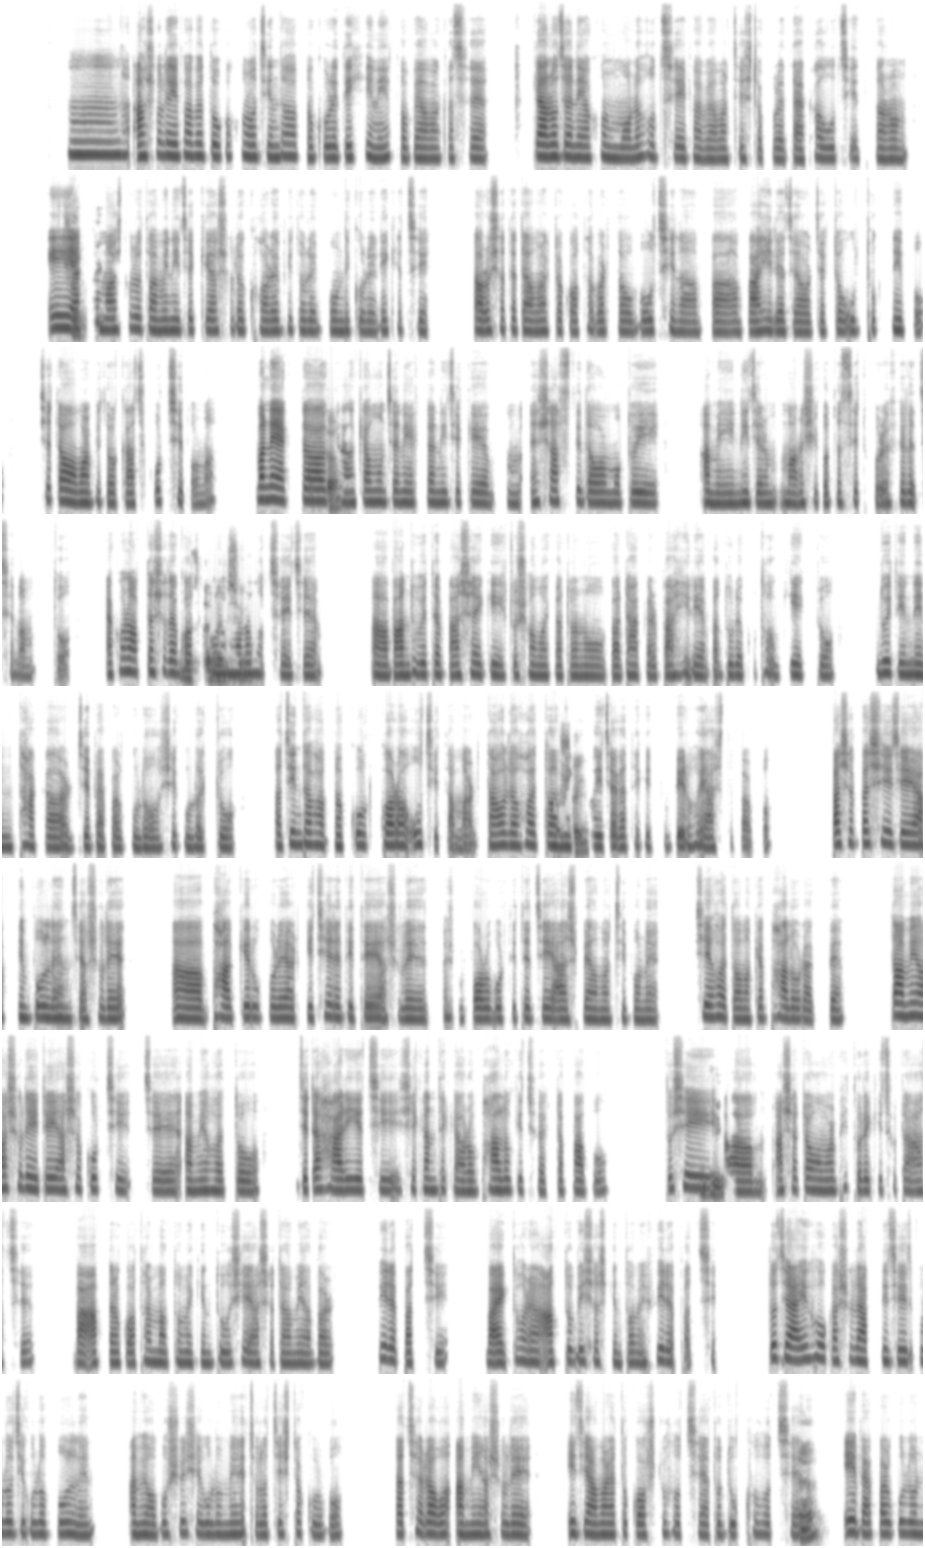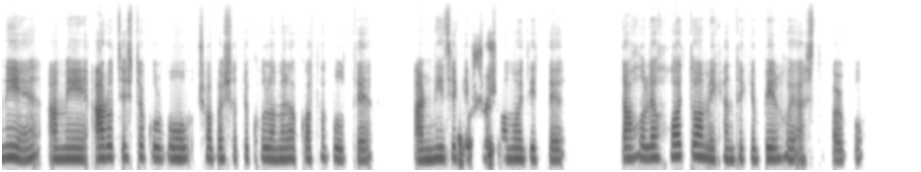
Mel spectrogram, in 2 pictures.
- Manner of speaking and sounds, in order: in English: "set"
- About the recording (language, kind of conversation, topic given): Bengali, advice, ব্রেকআপের পর প্রচণ্ড দুঃখ ও কান্না কীভাবে সামলাব?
